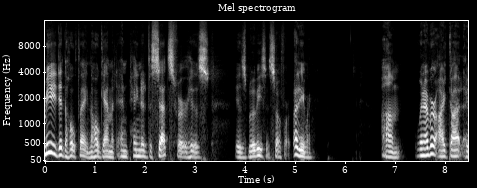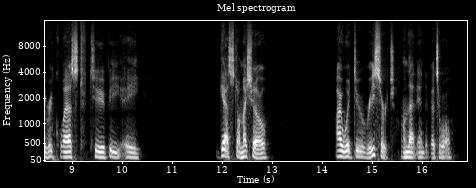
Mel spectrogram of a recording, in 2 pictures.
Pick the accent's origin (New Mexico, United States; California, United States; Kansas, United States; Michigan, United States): Kansas, United States; small town south of Kansas City, United States; moved away as an adult; now in Salt Lake City, United States; I was born in a small town south of Kansas City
